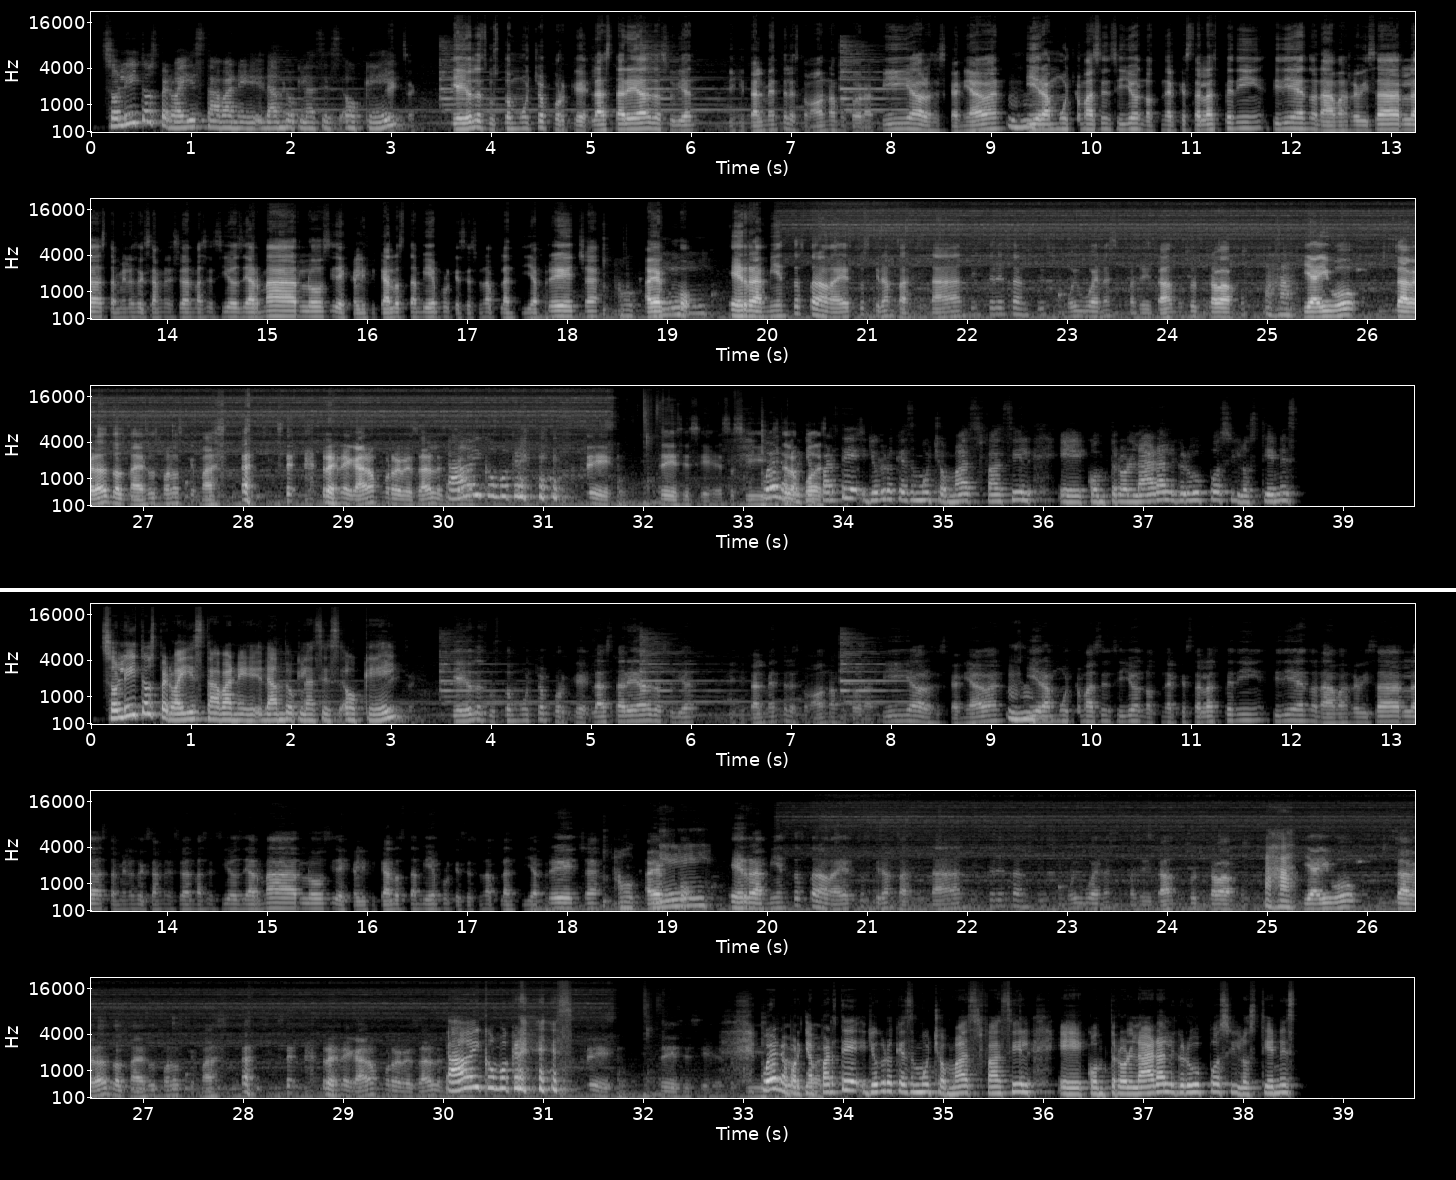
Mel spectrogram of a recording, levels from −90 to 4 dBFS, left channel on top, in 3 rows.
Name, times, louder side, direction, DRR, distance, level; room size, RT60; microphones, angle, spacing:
voice 1, 0.1-3.2 9.2-9.6 18.5-19.4 25.0-25.3 30.0-31.3 32.9-38.5, right 5 dB, 60° right, 0.5 m, -29 dB
sound 1, 1.8-8.2, left 1 dB, 10° left, 1.0 m, -48 dB
voice 2, 3.6-6.0 6.6-16.7 17.1-18.3 18.8-19.2 19.6-24.7 25.4-25.9 26.3-28.1 28.4-30.3 31.4-31.7 32.2-33.8, left 8 dB, 75° left, 0.4 m, -31 dB
Water tap faucet / Sink (filling or washing) / Drip, 17.6-33.6, left 5 dB, 35° left, 0.7 m, -49 dB
4.4 x 3.3 x 2.8 m
head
